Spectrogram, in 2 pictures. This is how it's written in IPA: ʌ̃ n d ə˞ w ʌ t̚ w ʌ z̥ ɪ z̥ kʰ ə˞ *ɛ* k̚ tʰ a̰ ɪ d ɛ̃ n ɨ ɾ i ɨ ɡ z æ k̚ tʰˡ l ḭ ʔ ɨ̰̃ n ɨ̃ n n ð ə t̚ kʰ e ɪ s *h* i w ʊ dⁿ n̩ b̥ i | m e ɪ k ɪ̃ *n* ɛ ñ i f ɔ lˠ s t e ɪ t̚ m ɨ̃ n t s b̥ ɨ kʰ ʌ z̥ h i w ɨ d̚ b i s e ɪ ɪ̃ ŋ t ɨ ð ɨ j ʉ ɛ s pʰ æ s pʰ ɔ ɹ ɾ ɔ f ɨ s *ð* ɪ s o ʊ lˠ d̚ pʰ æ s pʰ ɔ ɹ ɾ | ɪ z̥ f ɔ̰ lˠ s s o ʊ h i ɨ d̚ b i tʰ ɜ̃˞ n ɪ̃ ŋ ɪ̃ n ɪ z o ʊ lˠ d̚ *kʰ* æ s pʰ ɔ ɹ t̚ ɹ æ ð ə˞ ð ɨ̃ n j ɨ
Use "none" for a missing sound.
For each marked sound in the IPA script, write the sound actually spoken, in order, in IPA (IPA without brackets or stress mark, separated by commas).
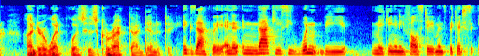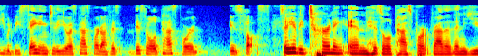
ɛ, h, ŋ, ð, pʰ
